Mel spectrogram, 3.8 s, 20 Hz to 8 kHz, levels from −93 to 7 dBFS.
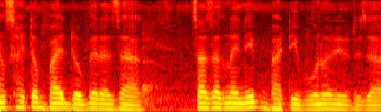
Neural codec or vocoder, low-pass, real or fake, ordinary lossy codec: none; none; real; none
